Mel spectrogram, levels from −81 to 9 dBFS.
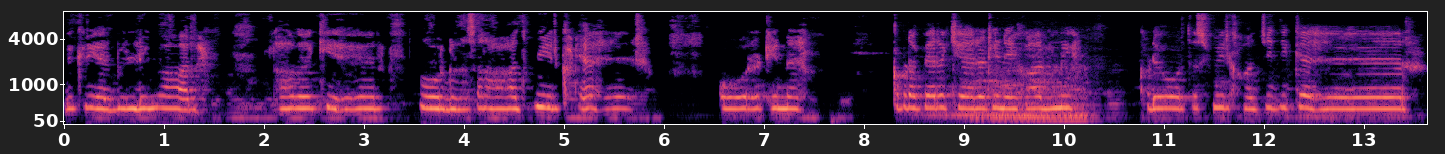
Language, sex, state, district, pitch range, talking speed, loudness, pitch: Rajasthani, male, Rajasthan, Churu, 290-305 Hz, 135 wpm, -18 LUFS, 295 Hz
